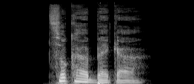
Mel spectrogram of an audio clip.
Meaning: confectioner (male or of unspecified gender)
- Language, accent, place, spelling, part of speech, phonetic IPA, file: German, Germany, Berlin, Zuckerbäcker, noun, [ˈtsʊkɐˌbɛkɐ], De-Zuckerbäcker.ogg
